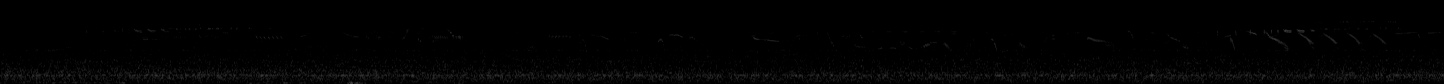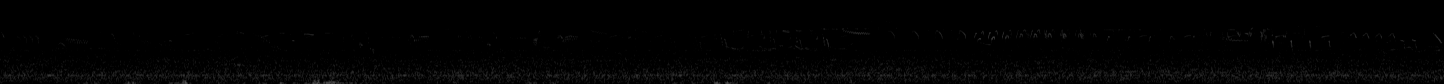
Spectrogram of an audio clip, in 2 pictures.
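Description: Faint birdsong: small birds calling in quick, high chirps and trills, scattered throughout over a faint steady background hiss.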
